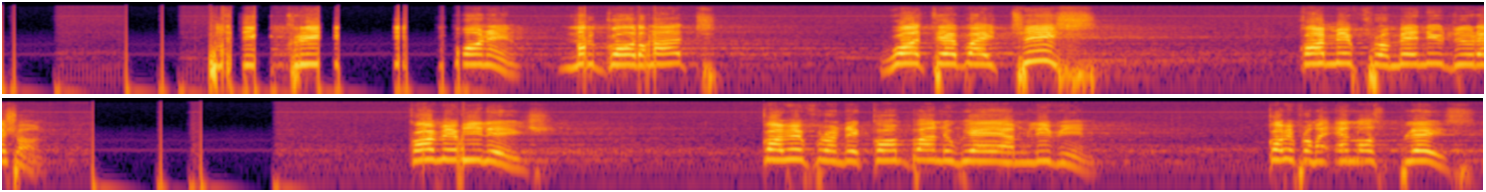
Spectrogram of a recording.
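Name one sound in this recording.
A man preaches with animation through a microphone in a large echoing hall.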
